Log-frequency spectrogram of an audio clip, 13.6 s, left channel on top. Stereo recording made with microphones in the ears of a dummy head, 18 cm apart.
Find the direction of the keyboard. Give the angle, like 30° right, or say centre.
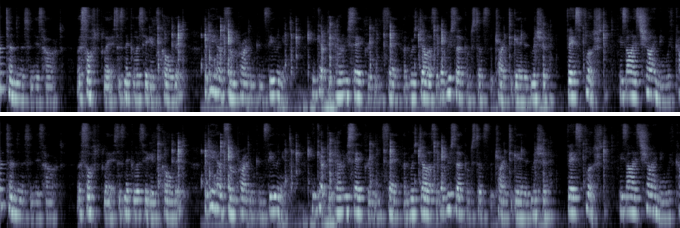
10° left.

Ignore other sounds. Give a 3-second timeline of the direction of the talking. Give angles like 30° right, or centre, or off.
40° left, 20° right, 20° right, 20° left, 30° left.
